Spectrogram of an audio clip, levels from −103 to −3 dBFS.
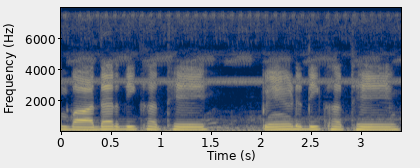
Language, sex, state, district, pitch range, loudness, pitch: Chhattisgarhi, male, Chhattisgarh, Bilaspur, 155-160 Hz, -29 LUFS, 155 Hz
